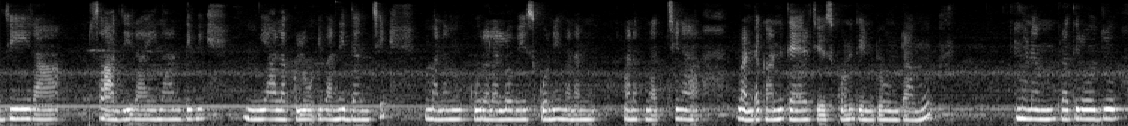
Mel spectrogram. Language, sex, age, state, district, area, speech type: Telugu, female, 18-30, Andhra Pradesh, Srikakulam, urban, spontaneous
